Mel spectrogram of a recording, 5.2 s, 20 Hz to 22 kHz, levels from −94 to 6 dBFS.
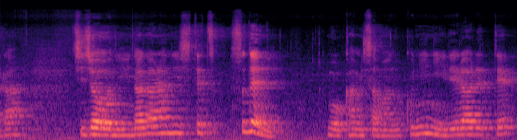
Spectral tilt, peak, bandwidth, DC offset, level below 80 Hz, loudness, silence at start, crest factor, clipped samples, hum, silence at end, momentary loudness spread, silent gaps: -4.5 dB/octave; -8 dBFS; 16 kHz; under 0.1%; -54 dBFS; -28 LUFS; 0 s; 20 dB; under 0.1%; none; 0 s; 16 LU; none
